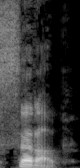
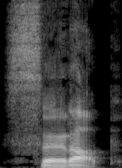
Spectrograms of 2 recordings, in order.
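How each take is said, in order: First: "setup" with SET punched, UP falling away; stress on first part. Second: "set up" with UP punched; stress on second part. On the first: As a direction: noun form, punch the start of "setup". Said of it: "we can always punch". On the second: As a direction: verb form, lean hard on UP in "set up". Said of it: "And the verb will be". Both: Shown as a demonstration.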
